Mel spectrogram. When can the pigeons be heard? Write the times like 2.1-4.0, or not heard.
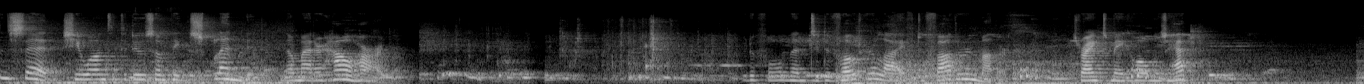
1.2-12.8.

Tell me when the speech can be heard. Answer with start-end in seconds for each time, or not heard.
0.0-4.0, 7.4-10.1, 10.7-11.8.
